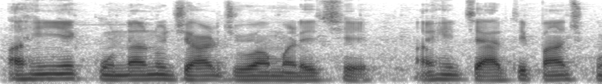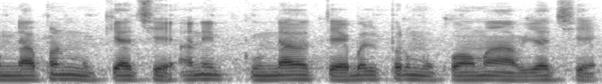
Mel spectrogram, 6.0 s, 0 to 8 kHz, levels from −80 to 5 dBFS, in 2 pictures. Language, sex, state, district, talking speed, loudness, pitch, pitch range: Gujarati, male, Gujarat, Gandhinagar, 210 wpm, -18 LUFS, 105 Hz, 100-115 Hz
